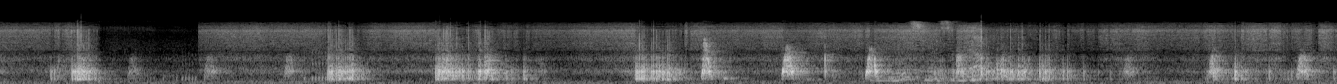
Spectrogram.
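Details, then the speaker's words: Rhythmic whooshing pulses from a handheld Doppler locating the dorsalis pedis pulse on the top of the foot before ankle cuff inflation for an ankle-brachial index in an outpatient wound clinic; normal arterial signal, faint music. "prior to inflating the cuff you want to uh use your Doppler and locate the dorsalis pis pulse"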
